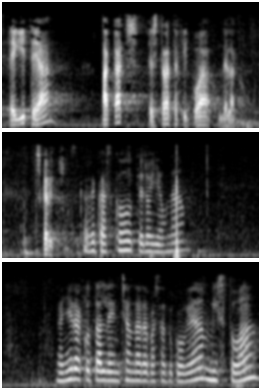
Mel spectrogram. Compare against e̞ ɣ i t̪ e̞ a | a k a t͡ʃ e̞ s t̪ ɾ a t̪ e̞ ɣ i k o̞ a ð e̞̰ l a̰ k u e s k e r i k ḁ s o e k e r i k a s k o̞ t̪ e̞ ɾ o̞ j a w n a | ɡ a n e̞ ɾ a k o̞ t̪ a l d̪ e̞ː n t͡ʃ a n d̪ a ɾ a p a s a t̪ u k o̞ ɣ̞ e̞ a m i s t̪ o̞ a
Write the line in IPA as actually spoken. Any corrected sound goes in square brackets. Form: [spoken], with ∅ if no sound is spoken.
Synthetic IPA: e̞ ɣ i t̪ e̞ a | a k a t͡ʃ e̞ s t̪ ɾ a t̪ e̞ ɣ i k o̞ a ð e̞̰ l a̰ k [o] e s k e r i k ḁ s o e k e r i k a s k o̞ t̪ e̞ ɾ o̞ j a w n a | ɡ a [ɲ] e̞ ɾ a k o̞ t̪ a l d̪ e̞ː n t͡ʃ a n d̪ a ɾ a p a s a t̪ u k o̞ ɣ̞ e̞ a m i s t̪ o̞ a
